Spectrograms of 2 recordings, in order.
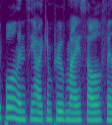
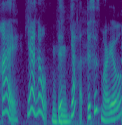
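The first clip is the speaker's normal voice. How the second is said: swooping, phone-line customer service voice; 4 semitones higher than usual. Retelling a friend answering a work phone call: imitating Mario's customer service voice. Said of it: "the customer service is".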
